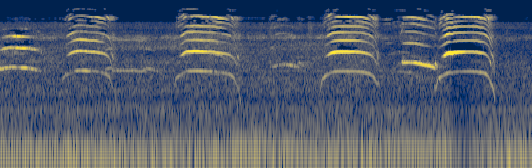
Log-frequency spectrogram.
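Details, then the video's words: Domestic mother cat caring for her young kittens: repeated high, arched mewing calls from kittens, each about half a second long with rich overtones, some overlapping, coming several times per second in bursts, over a steady low hum. "Cat caring her babies"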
